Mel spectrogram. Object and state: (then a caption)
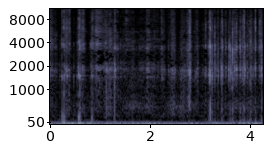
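Light wooden box. Short fingernails scratch and fingertips tap the faces of a light, pale wooden cube box. The result is quiet, dry, brief taps and bright scratchy rasps over a low rumble, with almost no ring after each touch.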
